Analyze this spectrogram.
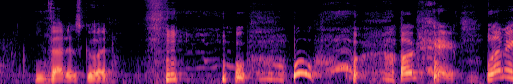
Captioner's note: laughing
